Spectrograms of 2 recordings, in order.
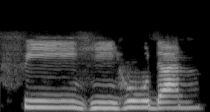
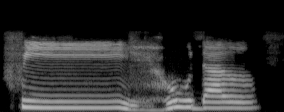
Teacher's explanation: kalau di riwayat Hafs yang sekarang kita pelajari, ini dibaca izhar. Fihi hudan. Tapi kalau di riwayat Abu Amr, maka ini dibacanya idgham.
